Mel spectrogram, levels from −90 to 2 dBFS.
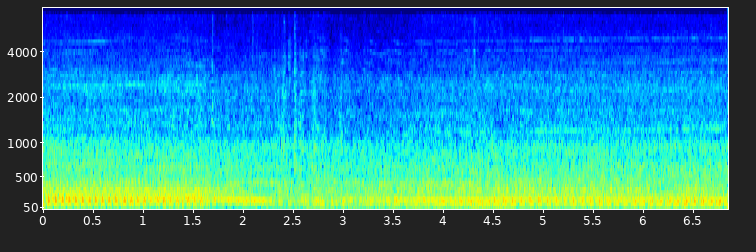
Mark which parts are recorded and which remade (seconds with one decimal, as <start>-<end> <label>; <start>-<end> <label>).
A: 0.0-0.8 recorded; 0.8-1.4 remade; 1.4-6.9 recorded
